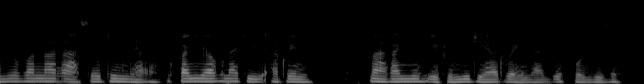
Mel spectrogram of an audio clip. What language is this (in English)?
Masai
